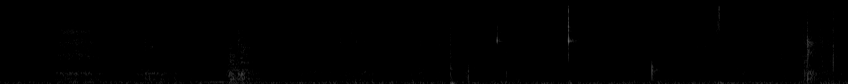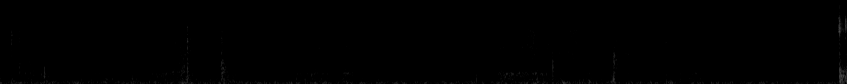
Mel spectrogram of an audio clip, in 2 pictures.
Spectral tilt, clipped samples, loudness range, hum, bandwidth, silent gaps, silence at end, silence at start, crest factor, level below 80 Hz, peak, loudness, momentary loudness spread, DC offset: -1.5 dB/octave; under 0.1%; 7 LU; none; 16.5 kHz; none; 0 s; 0 s; 40 dB; -74 dBFS; -22 dBFS; -61 LUFS; 9 LU; under 0.1%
